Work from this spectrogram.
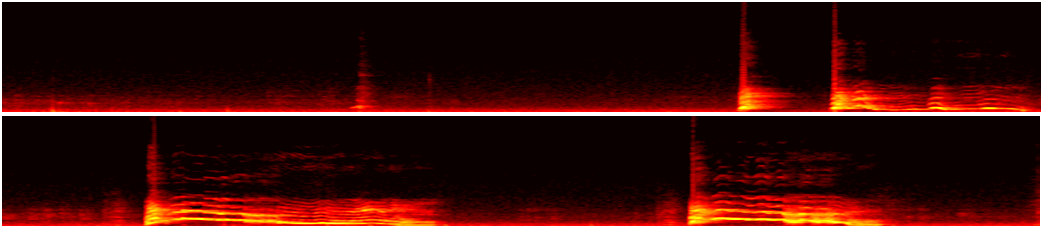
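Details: Eight-and-a-half-month-old German Shepherd howling: after quiet, a short yelp, then wavering harmonic howls of about two to three seconds each, falling and quivering in pitch, separated by pauses.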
